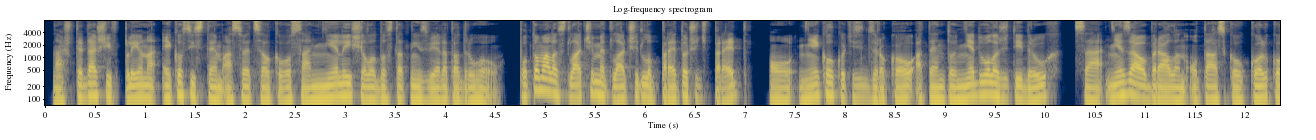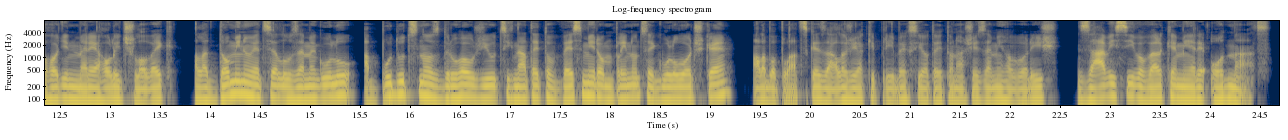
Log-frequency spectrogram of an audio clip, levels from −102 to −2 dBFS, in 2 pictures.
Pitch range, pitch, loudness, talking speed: 95-110 Hz, 100 Hz, -21 LUFS, 165 wpm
